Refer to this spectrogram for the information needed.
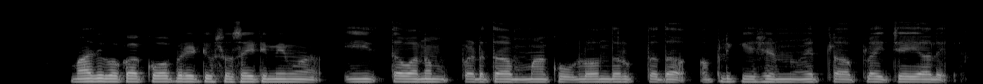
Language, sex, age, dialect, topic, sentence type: Telugu, male, 36-40, Telangana, banking, question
